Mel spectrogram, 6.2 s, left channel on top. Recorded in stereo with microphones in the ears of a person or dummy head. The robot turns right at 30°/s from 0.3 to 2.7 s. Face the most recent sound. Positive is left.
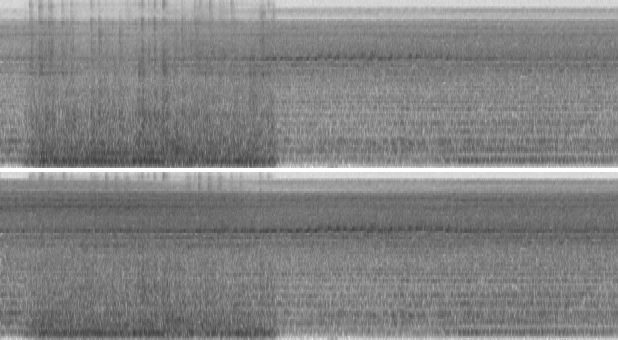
turn(degrees=-25)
